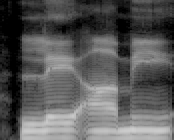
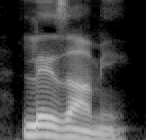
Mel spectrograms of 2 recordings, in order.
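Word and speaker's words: les amis: तो हम ले आमी अलग अलग नहीं बोलते, बल्कि एक साथ बोलते हैं लेजामी।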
